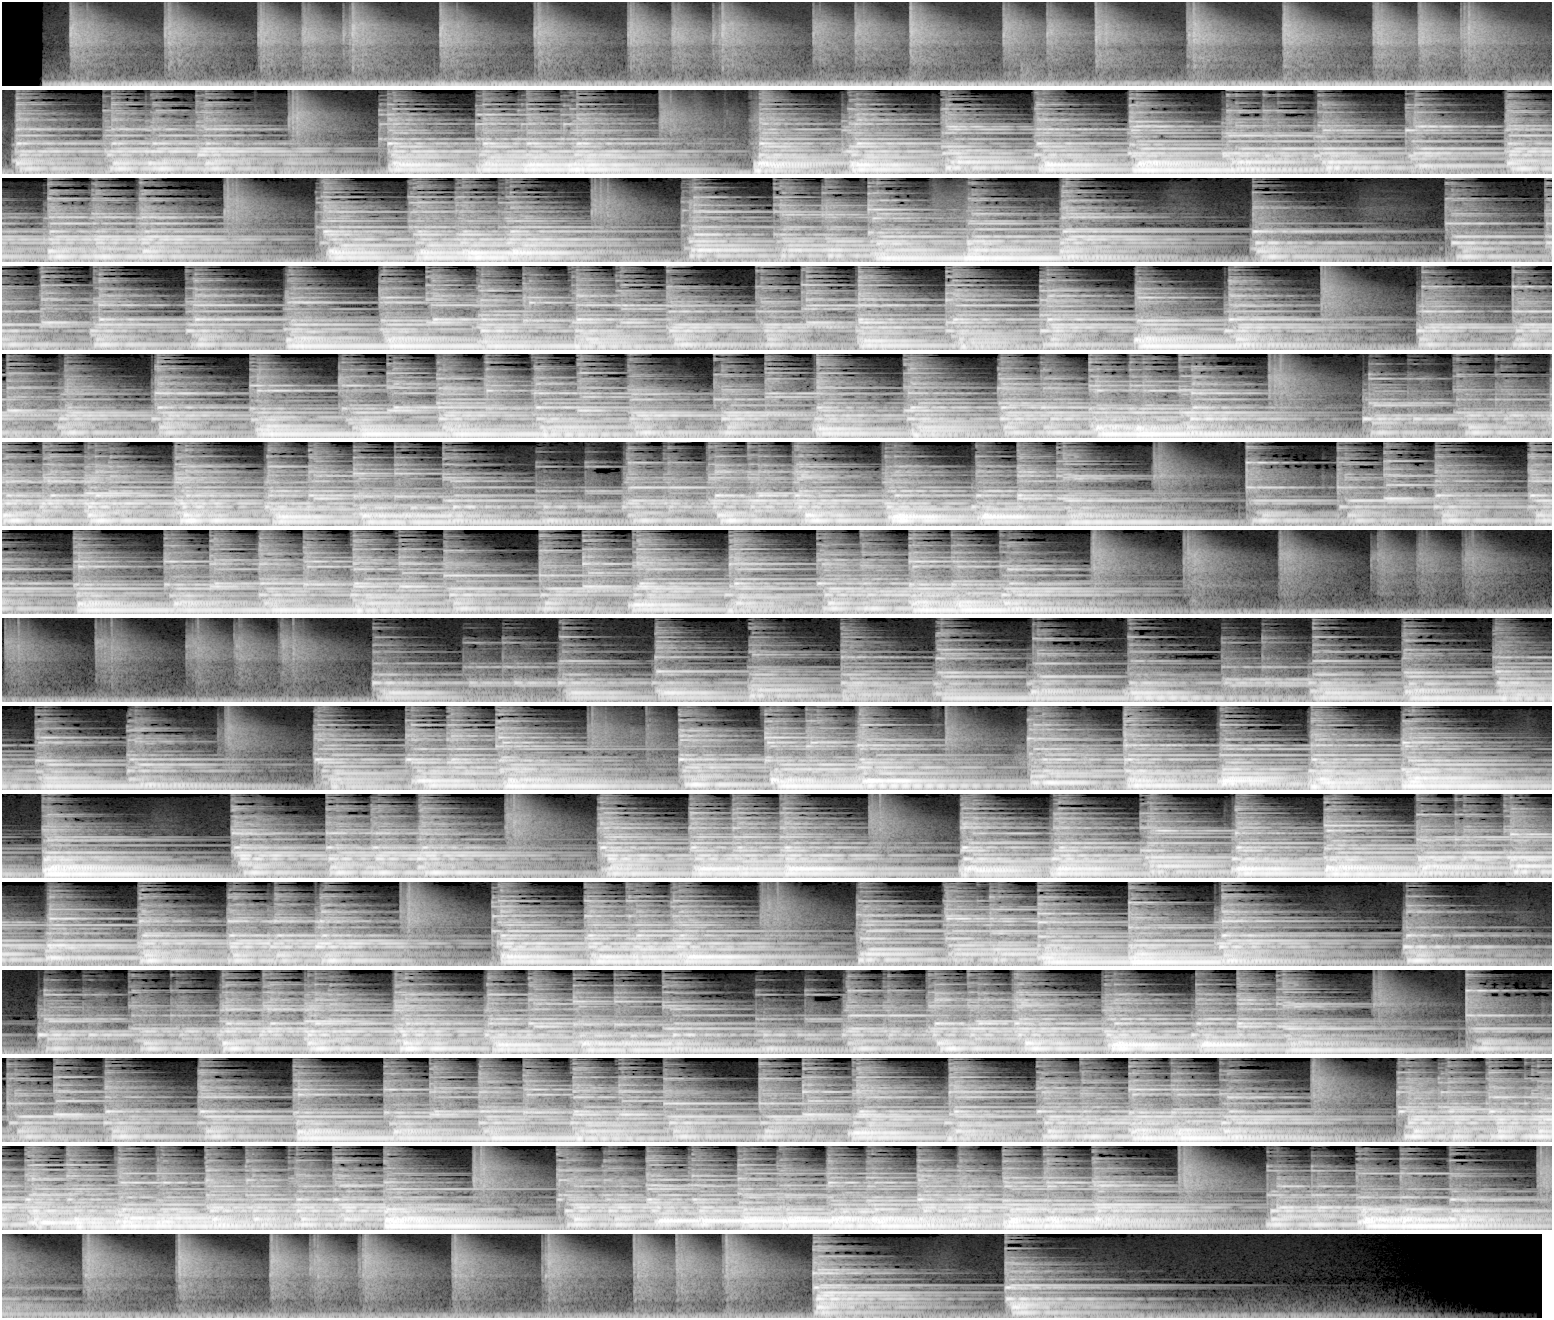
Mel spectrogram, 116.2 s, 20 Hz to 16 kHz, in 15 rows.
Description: A total of 62 measures, this work is written in G Major.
